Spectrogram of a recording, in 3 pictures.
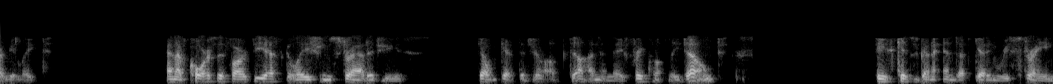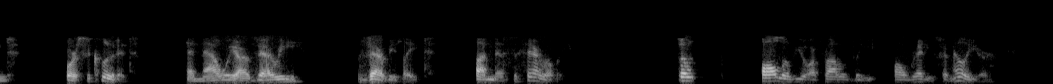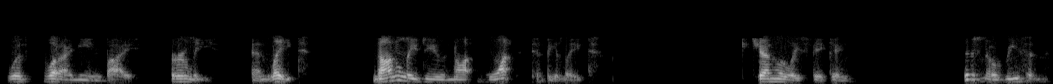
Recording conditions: phone line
